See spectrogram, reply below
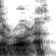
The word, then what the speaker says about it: Aurora: So you guys are looking at sites, their performance, the team you work on, Google's Aurora team. Am I saying that right? – Yeah, no, you're saying it perfectly right. Yeah, our specific team is Aurora, and we're part of Chrome.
